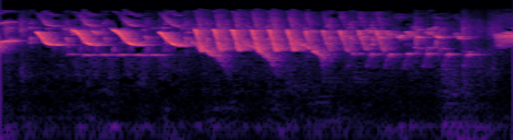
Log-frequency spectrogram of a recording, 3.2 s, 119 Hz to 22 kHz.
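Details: Domestic canary from a new breeding line singing on 15 May 2019: rapid high-pitched trills of repeated downslurred notes, then a fast rolling tour sweeping down in pitch, with faint low thumps beneath.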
